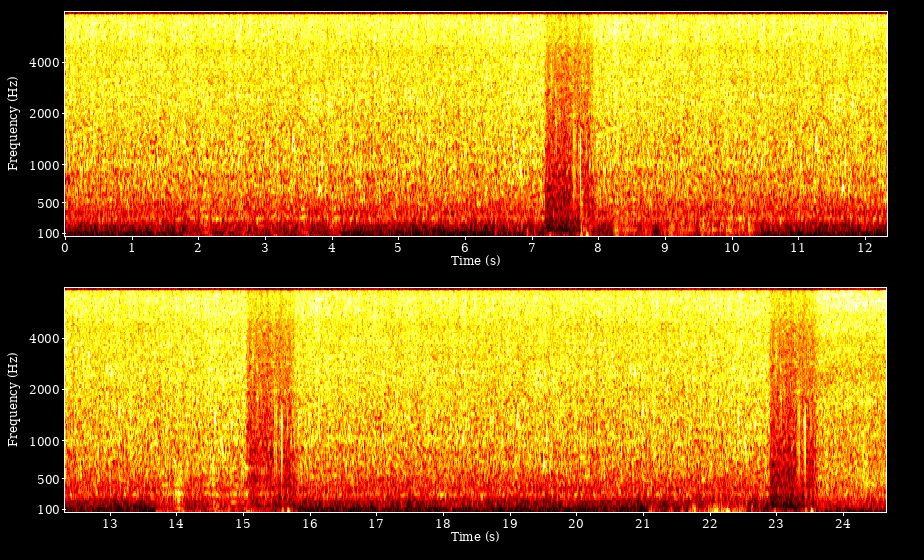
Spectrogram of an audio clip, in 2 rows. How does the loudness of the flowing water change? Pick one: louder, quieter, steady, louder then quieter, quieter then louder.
steady.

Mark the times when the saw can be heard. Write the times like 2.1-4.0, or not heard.
1.8-4.2, 7.7-10.4, 13.7-15.6, 21.1-22.6.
